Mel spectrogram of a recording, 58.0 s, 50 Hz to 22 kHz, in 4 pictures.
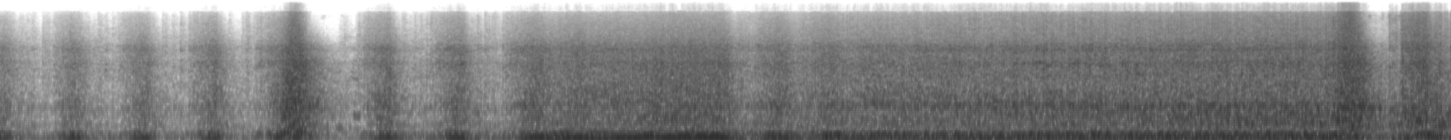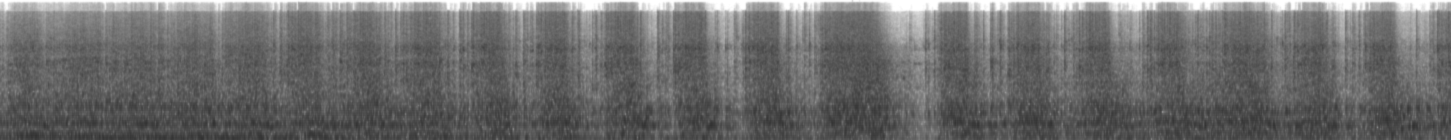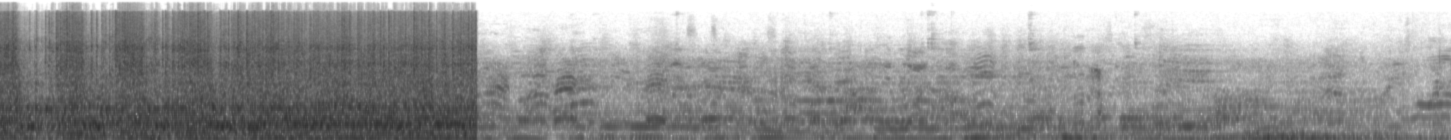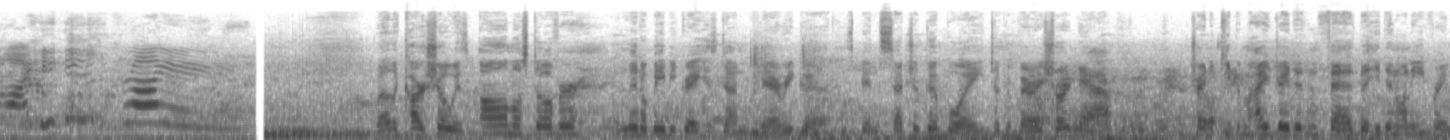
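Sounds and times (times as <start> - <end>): car engine idling and revving: 0.0 - 33.8, 45.7 - 58.0.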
